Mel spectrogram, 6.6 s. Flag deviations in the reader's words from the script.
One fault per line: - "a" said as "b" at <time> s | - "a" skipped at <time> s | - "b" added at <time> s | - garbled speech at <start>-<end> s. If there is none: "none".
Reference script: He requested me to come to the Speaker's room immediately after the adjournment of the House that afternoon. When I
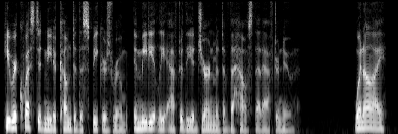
none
